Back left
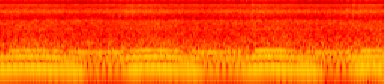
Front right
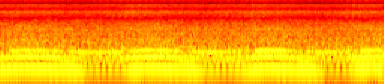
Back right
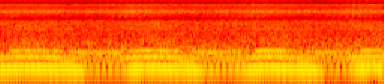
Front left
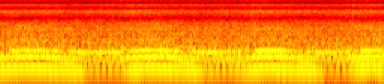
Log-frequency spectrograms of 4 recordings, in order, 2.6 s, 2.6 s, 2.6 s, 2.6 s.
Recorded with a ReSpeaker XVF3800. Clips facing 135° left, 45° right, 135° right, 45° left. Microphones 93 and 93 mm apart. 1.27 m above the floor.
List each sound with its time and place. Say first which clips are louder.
0.0 s a lawn mower: front right 13 dB, front left 9 dB; 5° right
